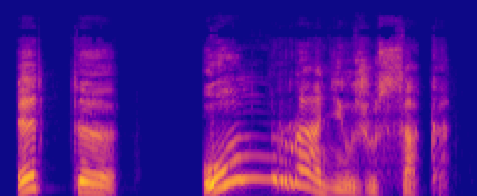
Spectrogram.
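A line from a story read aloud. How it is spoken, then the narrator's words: Exclaimed. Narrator (Russian): воскликнул король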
